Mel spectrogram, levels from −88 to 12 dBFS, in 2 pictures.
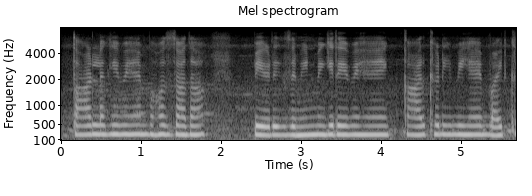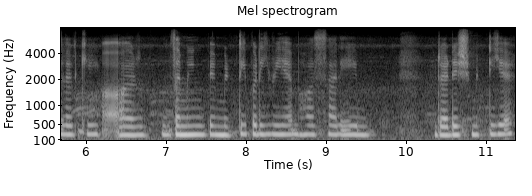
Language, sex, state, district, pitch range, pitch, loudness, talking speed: Hindi, female, Uttar Pradesh, Jalaun, 225-235 Hz, 230 Hz, -19 LUFS, 165 wpm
